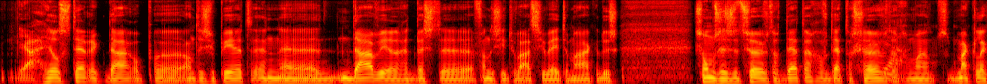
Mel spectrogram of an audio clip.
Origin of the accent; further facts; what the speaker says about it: Zwolle, Overijssel, Netherlands; ik ben geboren in Zwolle. En vroeger, ik woonde bij mijn ouders in Berkum. En dan liepen we naar het stadion in Zwolle met mijn vader. Dus vroeger was het Zwolle, maar ik ben al zo lang nou in Twente.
